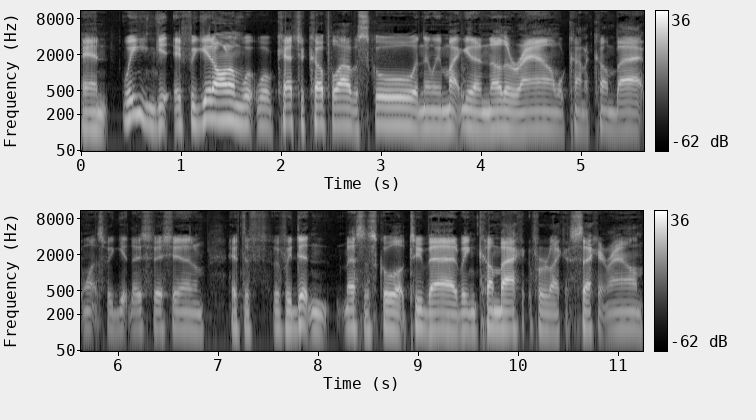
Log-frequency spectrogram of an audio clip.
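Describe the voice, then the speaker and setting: A man at a medium pitch with an eastern North Carolina accent, fairly quick, with fairly even intonation and hardly any pauses. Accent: eastern North Carolina Southern. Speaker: fishing guide. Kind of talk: casual interview chat. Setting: studio.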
